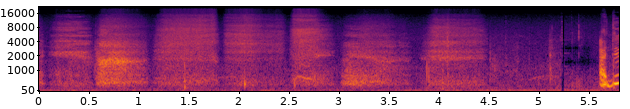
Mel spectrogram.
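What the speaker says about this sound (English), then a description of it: "I've got to slow my breathing down." Heavy, ragged breathing from a man panicking on a solo hike, a series of loud rasping inhales and exhales close to the mic, repeating in uneven bursts with no speech.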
